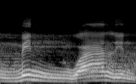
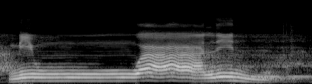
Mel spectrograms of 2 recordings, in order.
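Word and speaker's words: مِنْ وَلِيٍّ: tersebut kepada bunyi Wow Bukan dibaca Min waliyyin tapi dibaca Miu Wah Line niwa Line Hai Nah begitu nah pengertian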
